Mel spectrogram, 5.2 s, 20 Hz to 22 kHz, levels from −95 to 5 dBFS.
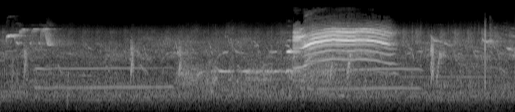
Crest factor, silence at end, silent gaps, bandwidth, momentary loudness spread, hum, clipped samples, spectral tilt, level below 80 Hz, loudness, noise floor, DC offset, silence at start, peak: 16 dB; 0 s; none; 15.5 kHz; 26 LU; none; under 0.1%; 7.5 dB/octave; under -90 dBFS; -13 LUFS; -43 dBFS; under 0.1%; 0.05 s; -6 dBFS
